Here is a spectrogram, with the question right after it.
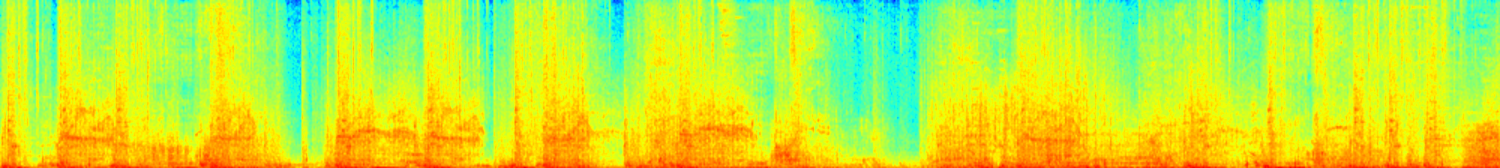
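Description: Heavy shattering blows land in Atlas Fallen: Reign of Sand combat, with a dense run of loud crashing, smashing impacts and debris bursts that keep up almost without pause.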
